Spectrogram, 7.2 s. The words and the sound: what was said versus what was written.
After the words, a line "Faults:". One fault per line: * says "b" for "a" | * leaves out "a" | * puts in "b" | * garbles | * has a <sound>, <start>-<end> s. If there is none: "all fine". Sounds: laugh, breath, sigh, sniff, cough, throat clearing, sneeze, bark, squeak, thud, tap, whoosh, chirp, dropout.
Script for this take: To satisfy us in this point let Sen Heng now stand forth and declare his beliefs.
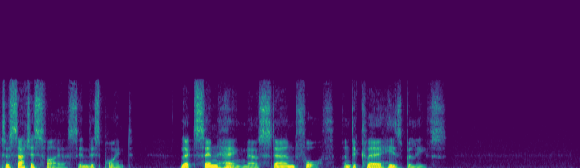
To satisfy us in this point let Sen Heng now stand forth and declare his beliefs.
Faults:
all fine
